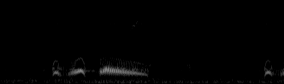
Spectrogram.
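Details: Spotted dove decoy used to lure wild doves, 31 May 2022: a full coo of two short notes and one longer descending note, then the start of another phrase.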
